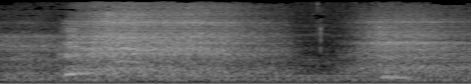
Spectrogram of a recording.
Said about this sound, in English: Everybody take a nice, deep, soft inhalation.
